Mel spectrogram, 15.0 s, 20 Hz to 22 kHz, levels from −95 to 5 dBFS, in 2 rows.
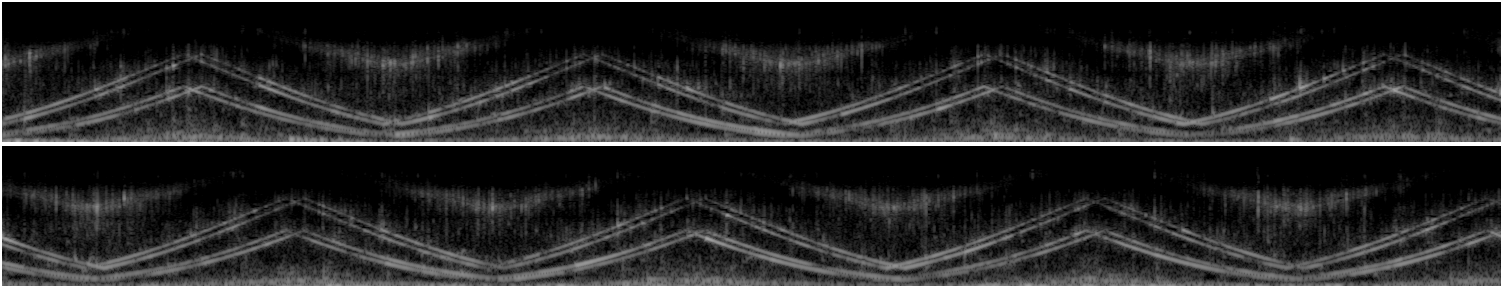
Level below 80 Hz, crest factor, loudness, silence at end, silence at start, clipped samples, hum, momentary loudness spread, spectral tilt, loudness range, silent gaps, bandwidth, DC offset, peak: -56 dBFS; 20 dB; -44 LUFS; 0 s; 0 s; under 0.1%; none; 6 LU; -4 dB/octave; 2 LU; none; 12.5 kHz; under 0.1%; -24 dBFS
